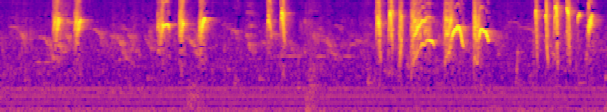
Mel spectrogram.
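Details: Olive-backed sunbird learning to sing loudly and chatter: bursts of sharp, very high chirps and short sweeping whistled notes in quick irregular clusters, with a steady low electrical hum beneath.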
